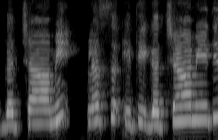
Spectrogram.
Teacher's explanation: ఇ ఈ రెండు ఇకారాలు కలిసి హ్రస్వ ఇకారాలు దీర్ఘ వచ్చిందన్నమాట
